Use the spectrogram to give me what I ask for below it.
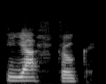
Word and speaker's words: Jaszczuk: It's Jaszczuk.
